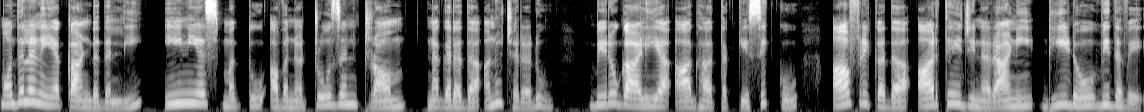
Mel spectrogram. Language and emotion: Kannada, neutral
